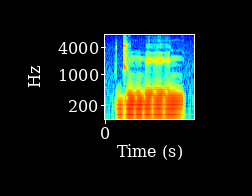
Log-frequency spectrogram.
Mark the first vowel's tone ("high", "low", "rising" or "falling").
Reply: low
